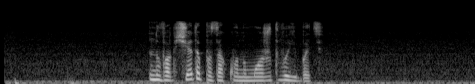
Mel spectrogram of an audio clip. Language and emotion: Russian, angry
